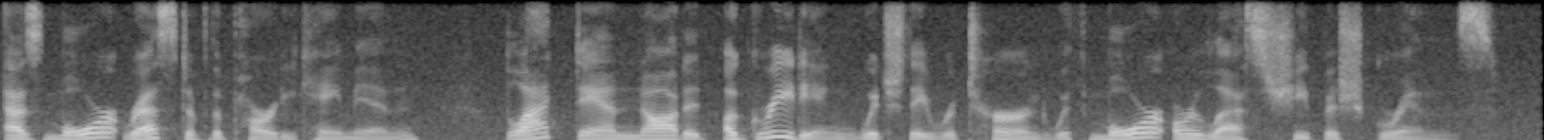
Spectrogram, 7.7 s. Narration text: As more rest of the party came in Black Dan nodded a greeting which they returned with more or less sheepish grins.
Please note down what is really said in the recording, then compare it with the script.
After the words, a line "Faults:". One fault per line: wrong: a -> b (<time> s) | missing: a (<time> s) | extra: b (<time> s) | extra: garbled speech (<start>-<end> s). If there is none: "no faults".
As more rest of the party came in Black Dan nodded a greeting which they returned with more or less sheepish grins.
Faults:
no faults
